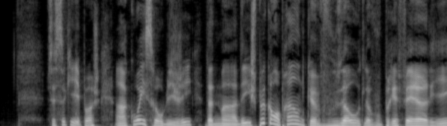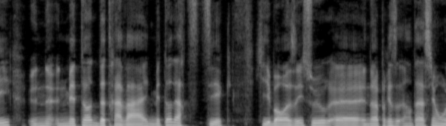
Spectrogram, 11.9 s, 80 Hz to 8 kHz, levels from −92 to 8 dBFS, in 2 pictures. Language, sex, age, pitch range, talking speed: French, male, 30-49, 110-140 Hz, 180 wpm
